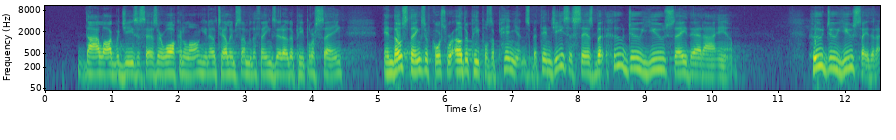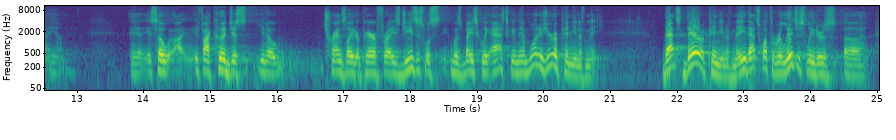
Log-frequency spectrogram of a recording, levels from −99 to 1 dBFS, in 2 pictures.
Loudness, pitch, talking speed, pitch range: -19 LUFS, 135 Hz, 200 wpm, 130-155 Hz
